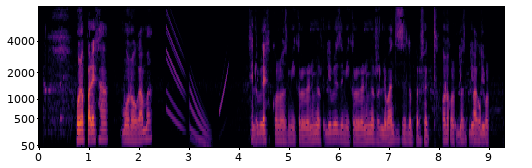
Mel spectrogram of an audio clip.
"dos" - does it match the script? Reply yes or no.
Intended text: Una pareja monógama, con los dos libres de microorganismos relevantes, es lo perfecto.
no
